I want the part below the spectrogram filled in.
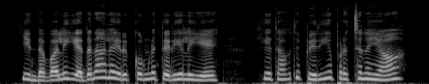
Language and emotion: Tamil, fearful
